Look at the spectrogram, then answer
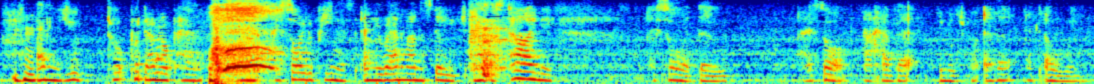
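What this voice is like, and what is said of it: High-pitched Moaning Myrtle character voice. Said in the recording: “that was supposed to be Moaning Myrtle ... That's a really good impression ... she had a really high voice”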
